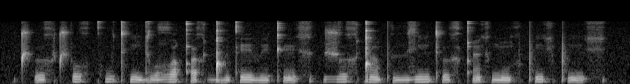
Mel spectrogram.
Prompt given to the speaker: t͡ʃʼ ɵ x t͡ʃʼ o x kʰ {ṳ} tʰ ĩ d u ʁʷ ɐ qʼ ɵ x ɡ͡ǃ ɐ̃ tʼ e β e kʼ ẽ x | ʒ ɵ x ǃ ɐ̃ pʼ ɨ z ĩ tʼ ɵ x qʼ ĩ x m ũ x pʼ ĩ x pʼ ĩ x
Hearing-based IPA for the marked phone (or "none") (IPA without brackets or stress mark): u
